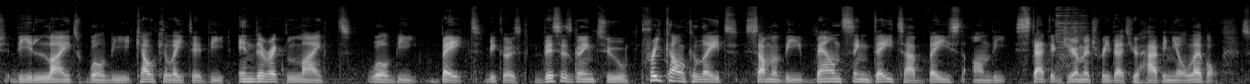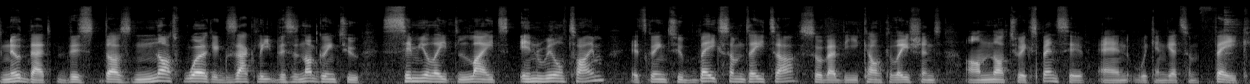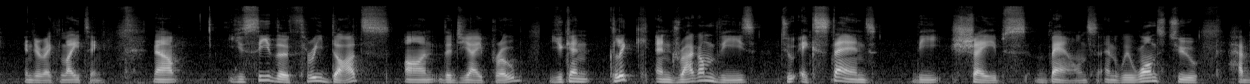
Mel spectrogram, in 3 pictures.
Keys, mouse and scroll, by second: 3.2 shift+middle click, 22.9 middle click, 23.5 middle click, 25.3-26.3 middle drag, 26.4-27.5 ctrl+middle drag, 27.5-29.2 ctrl+middle drag, 31.0-35.5 drag, 35.9 ctrl+click, 36.1 ctrl+middle click, 36.3 ctrl+click.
